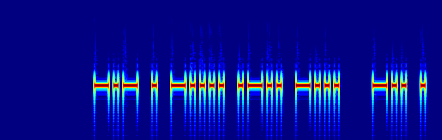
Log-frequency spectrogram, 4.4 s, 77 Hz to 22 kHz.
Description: Morse code, heard as a keyed tone, about 25 wpm, 700 Hz. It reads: KE6LB DE
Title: USA Callsign DE Callsign - 5 Characters - 25wpm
